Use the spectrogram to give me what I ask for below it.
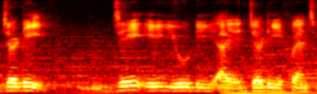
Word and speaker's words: Jeudi: तो फ्रेंच में इसको बोला जाता है जडी, JEUDI, जडी फ्रेंच में बोला जाता है।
